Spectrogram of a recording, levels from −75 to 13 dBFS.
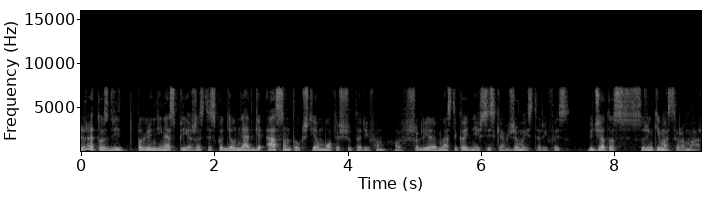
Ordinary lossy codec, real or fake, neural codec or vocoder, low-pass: MP3, 48 kbps; fake; codec, 16 kHz, 4.8 kbps, FACodec; 7.2 kHz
